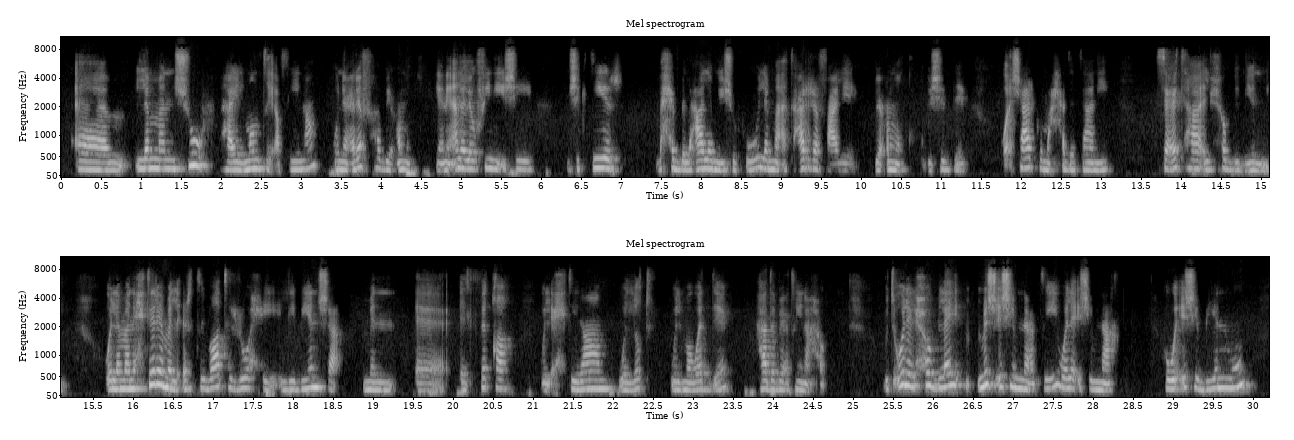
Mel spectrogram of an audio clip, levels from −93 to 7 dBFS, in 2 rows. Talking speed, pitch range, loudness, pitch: 115 wpm, 185-225 Hz, -26 LUFS, 205 Hz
